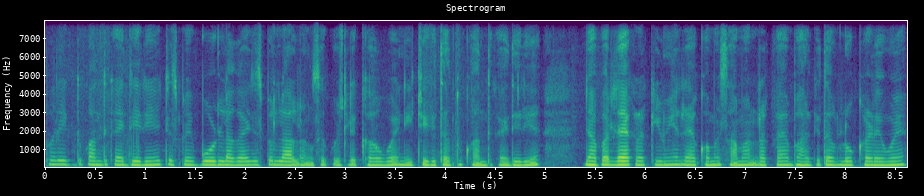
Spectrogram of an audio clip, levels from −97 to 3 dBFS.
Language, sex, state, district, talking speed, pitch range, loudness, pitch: Hindi, female, Rajasthan, Nagaur, 320 wpm, 185-200 Hz, -21 LUFS, 195 Hz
